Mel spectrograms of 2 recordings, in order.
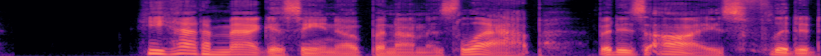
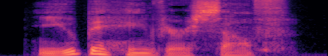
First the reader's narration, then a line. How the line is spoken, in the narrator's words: muttered under her breath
